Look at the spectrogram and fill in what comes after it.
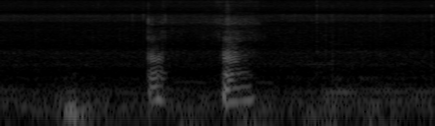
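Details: A sleeping cat snoring lightly: two brief, soft, buzzy snorts about half a second apart over low room noise.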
